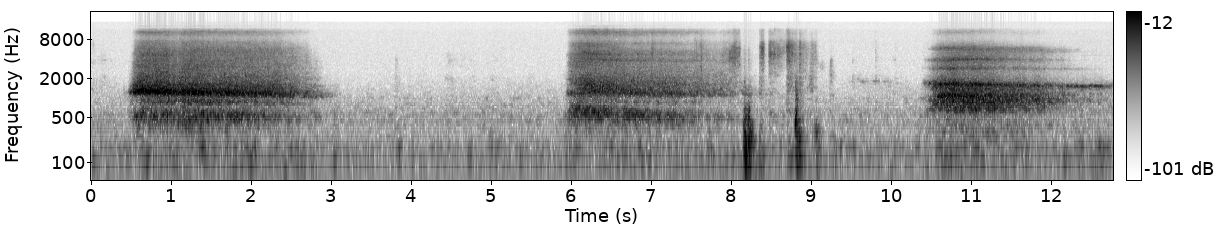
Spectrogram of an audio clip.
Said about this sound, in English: A few more exhales into the fire, with the fire.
